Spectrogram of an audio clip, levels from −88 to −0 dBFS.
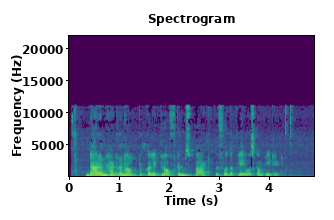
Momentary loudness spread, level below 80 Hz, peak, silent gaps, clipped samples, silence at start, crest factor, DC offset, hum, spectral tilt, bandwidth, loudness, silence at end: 14 LU; -56 dBFS; -2 dBFS; none; under 0.1%; 0.05 s; 18 dB; under 0.1%; none; -5.5 dB/octave; 11.5 kHz; -20 LUFS; 0.45 s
